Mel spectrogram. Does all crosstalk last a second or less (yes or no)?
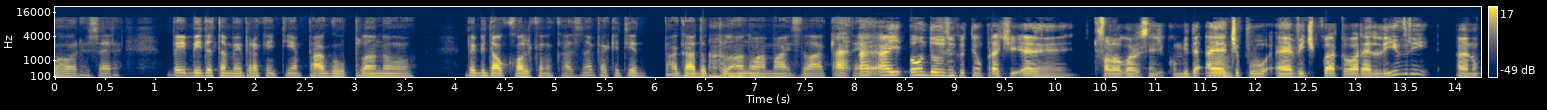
yes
